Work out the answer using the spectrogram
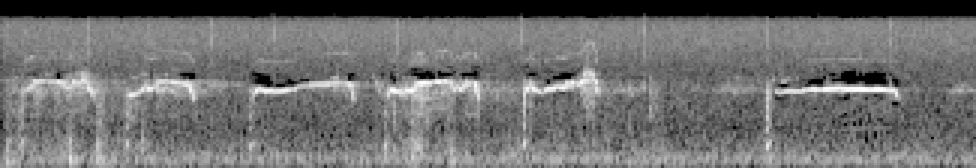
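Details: Young bald eagle calling from its nest at Big Bear Lake, June morning before leaving to explore; repeated high, thin squealing whistles, some rising and falling, in bursts of under a second with brief pauses, a longer final note.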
